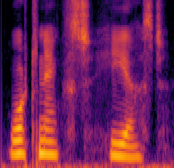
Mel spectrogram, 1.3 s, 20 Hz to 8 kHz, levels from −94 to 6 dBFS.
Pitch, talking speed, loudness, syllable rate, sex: 180 Hz, 185 wpm, -18 LUFS, 4.5 syllables/s, female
